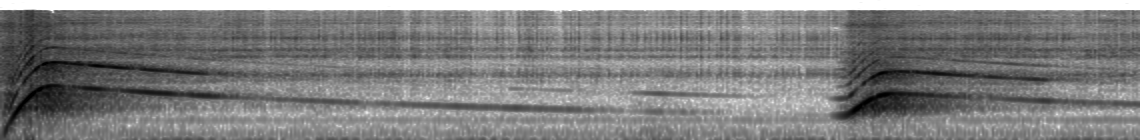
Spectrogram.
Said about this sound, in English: Oh yeah, this is a siren whistle.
